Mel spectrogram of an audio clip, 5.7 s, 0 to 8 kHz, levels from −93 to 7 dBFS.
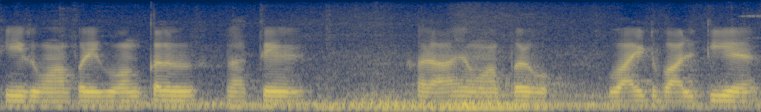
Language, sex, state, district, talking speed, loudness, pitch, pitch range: Hindi, male, Bihar, Katihar, 105 wpm, -16 LUFS, 105 Hz, 100-105 Hz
